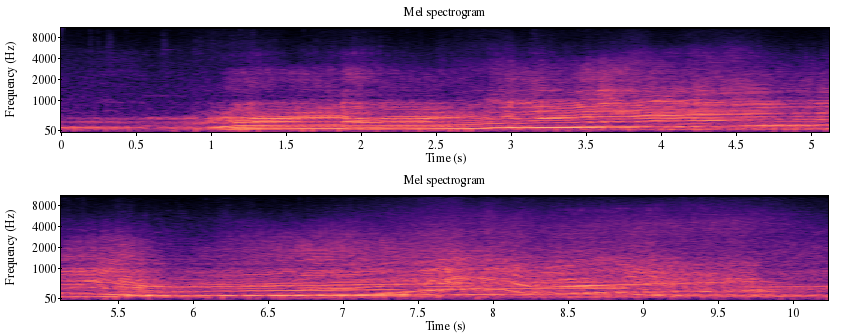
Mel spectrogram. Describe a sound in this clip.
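A sports car engine revs loudly and roars as the car accelerates away.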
